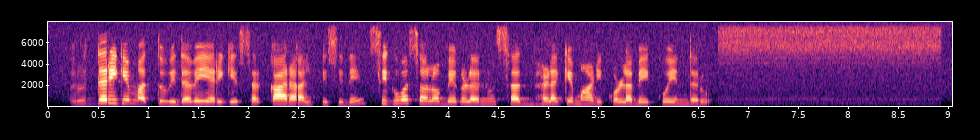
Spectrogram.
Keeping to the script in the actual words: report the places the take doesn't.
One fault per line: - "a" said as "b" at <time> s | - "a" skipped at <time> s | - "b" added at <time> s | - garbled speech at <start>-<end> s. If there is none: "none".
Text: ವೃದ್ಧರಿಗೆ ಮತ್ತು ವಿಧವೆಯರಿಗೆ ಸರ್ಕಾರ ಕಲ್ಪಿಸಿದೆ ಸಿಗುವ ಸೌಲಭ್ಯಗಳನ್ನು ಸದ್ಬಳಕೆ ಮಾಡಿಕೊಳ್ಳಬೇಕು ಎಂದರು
none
